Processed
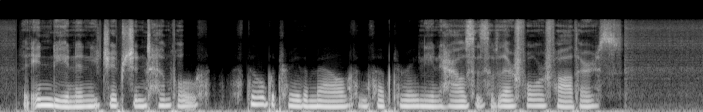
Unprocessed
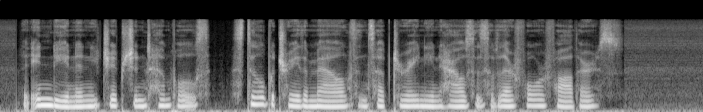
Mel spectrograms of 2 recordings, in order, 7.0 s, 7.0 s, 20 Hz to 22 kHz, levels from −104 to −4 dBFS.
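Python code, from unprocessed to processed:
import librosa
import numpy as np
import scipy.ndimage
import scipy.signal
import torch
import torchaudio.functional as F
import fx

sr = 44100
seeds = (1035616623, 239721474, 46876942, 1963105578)

y = fx.cheby2_lowpass(x, sr, hz=2400.0, order=4, stop_db=40, at=(1.81, 4.18), fade=0.02)
y = fx.sustainer(y, sr, db_per_s=84.0)
y = y * 10.0 ** (-5.0 / 20.0)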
